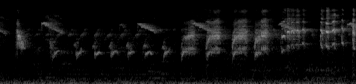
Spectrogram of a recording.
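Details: Long-tailed shrike, a young bird described as full of fighting spirit with a rich repertoire, delivering quick high chirps and downslurred whistles, then harsher buzzy bursts near the end.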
